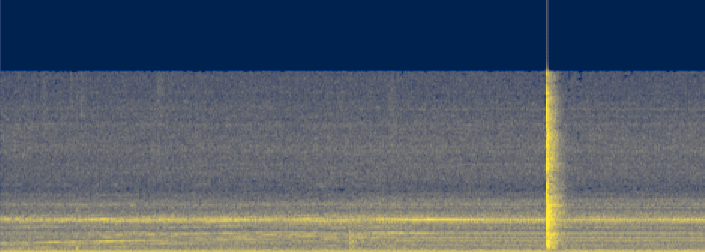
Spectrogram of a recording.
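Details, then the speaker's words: SupraDrive SyQuest removable hard drive on a temporary ATX power supply after its own supply's capacitor failed: steady low hum with a smooth high whir rising to speed and one sharp click; normal draw, spins up healthy. "normal draw it sounds fine it's going to leave that to run for a little bit"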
